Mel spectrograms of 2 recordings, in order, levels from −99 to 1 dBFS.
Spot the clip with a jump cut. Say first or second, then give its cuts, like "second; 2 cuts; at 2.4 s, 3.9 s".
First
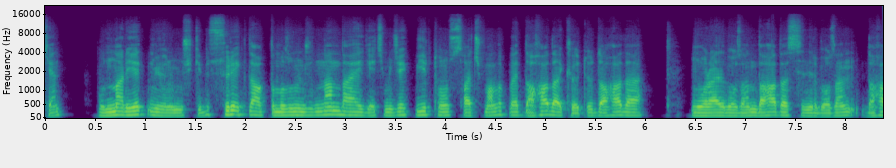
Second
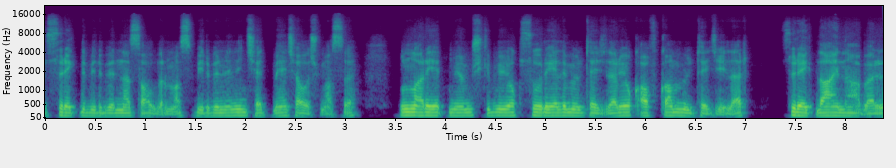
second; 1 cut; at 7.2 s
